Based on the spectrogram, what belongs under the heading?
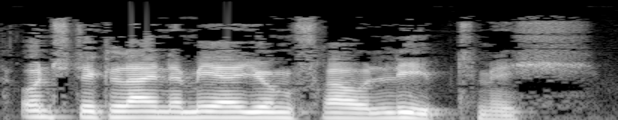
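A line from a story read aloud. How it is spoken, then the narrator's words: Calling out. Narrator (German): rief er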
